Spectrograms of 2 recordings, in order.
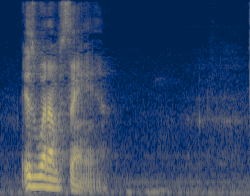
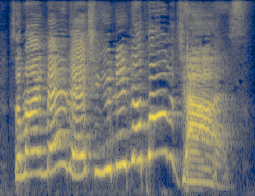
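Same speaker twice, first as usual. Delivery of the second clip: much higher, louder, insistent; rising shout; 11 semitones higher, 5 dB louder than usual. Real, not acted. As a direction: push it up into an exasperated yell.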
